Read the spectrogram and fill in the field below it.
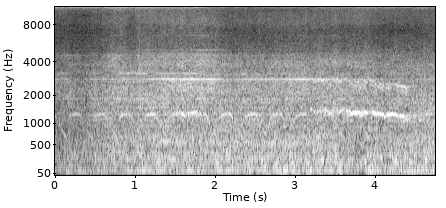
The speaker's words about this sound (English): As the van picks up speed, the plane carries on taxiing.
